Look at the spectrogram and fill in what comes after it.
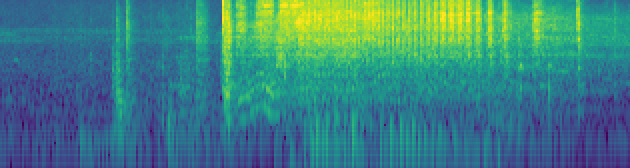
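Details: Old vehicle with clutch in, after hitting the fuel pump with a hammer to get fuel to the filter: a few clicks, then ragged cranking about three beats a second that stumbles but won't run; choke not found.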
